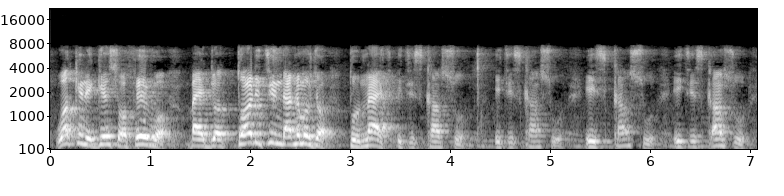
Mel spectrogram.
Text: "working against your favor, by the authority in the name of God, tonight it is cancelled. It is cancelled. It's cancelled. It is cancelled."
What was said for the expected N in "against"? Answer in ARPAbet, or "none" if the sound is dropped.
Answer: N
